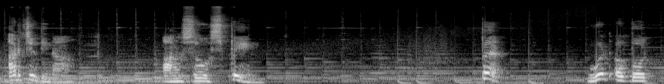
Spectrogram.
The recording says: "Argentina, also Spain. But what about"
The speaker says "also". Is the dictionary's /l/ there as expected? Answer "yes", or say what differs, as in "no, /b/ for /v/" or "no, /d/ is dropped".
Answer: no, /n/ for /l/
